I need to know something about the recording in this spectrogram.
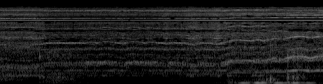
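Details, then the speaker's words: Small pump on an RC hydraulic Hidromek excavator model cavitating: high gritty whine that roughens and wavers as the boom lifts under heavy demand; too little oil in the tank, fine bubbles visible as the pump starves. "so there's a demand in there there's a huge demand and the pump is trying to draw the oil and there isn't enough of oil in the tank"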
